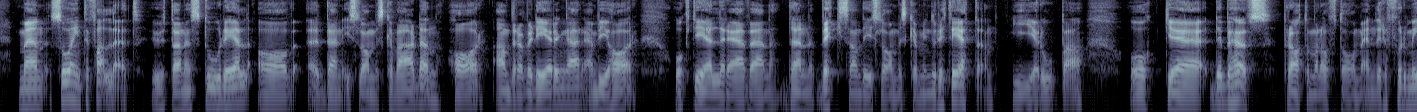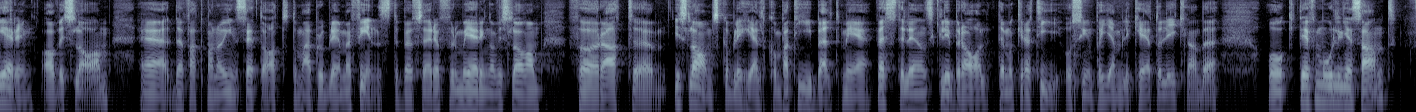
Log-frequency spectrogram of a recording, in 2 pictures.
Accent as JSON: {"language": "Swedish", "country": "Sweden", "said": "man kan tycka som svensk att det här är besynnerligt, så här gör vi inte i Sverige."}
